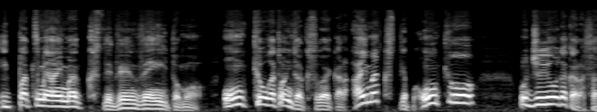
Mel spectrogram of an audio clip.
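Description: A man talking at a fairly quick clip, dry and echo-free against a quiet background. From Japan. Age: 50s. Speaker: film journalist. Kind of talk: casual monologue; casual commentary. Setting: in a car. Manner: conversational, many fillers. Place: car.

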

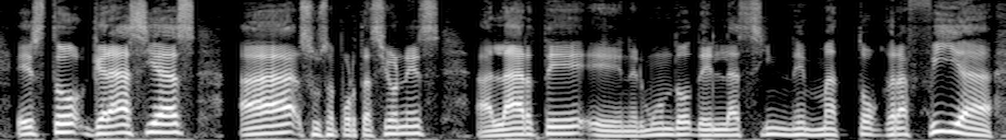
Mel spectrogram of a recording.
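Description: Speaking very slowly with a Mexican accent, a man uses a fairly high pitch and ordinary pitch variation on a very clean recording with a silent background. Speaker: comedy podcast host. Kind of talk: casual chat. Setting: live show with audience.

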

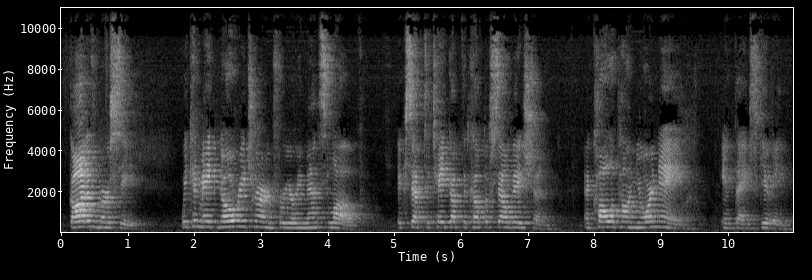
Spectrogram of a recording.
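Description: A woman speaks with a high pitch and long, frequent pauses. Audible room echo surrounds her voice. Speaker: lay reader at Mass. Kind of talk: liturgical reading and prayer. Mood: calm, solemn. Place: church. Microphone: podium.

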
